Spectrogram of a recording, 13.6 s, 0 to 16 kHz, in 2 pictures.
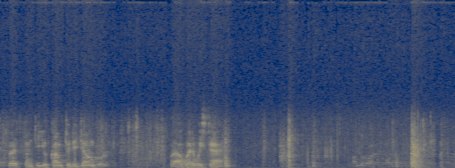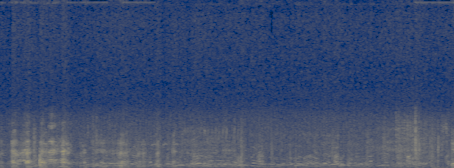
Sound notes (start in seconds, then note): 5.3 group laughing; 5.8 door creaking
